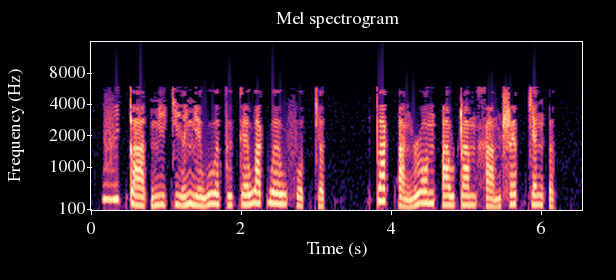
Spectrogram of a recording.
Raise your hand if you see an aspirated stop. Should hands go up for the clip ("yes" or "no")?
no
